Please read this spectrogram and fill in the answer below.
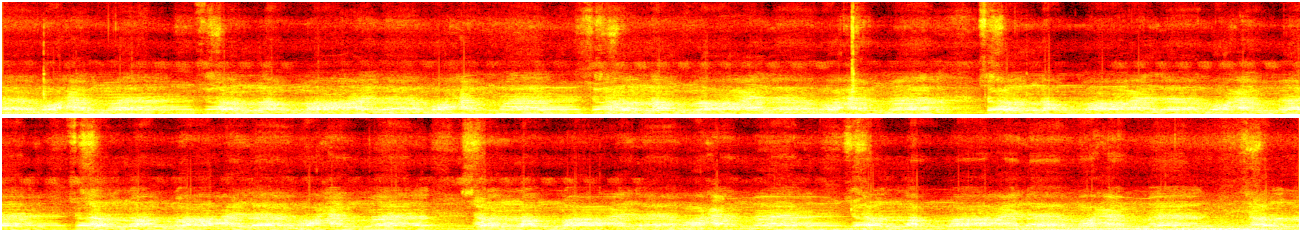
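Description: A group of men chanting dhikr in unison, one phrase repeated over and over with a brief break about every four seconds.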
